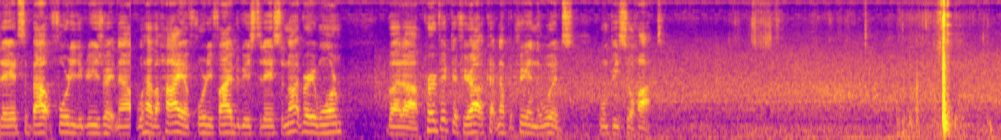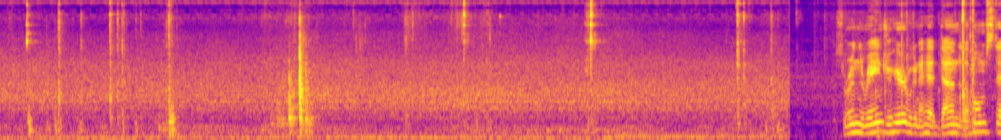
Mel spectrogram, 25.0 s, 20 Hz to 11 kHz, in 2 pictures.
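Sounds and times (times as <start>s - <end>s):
steady low rumble: 4.7s - 22.4s.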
